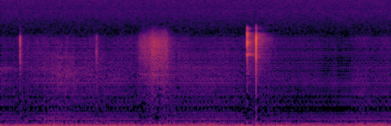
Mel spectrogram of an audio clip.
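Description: Chopsticks tap against a porcelain bowl.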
